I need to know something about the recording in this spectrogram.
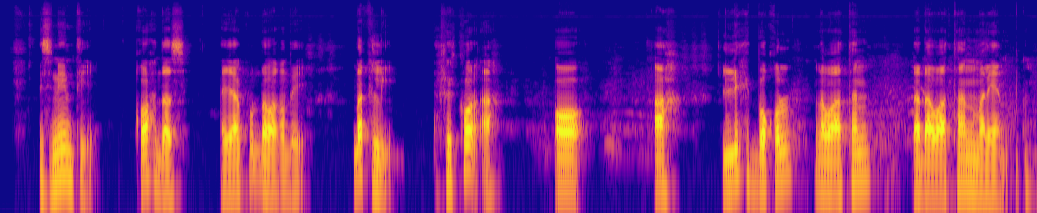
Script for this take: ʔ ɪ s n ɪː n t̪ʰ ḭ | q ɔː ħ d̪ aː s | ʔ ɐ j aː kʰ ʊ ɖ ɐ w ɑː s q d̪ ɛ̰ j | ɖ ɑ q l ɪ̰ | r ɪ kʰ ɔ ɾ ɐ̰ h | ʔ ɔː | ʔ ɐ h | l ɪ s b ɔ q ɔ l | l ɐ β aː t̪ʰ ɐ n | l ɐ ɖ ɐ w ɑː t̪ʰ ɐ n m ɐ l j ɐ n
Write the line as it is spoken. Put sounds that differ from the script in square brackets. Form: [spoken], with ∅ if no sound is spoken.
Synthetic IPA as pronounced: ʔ ɪ s n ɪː n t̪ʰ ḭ | q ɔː ħ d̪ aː s | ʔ ɐ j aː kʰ ʊ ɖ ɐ w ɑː [∅] q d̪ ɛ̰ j | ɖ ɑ q l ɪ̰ | r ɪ kʰ ɔ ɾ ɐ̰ h | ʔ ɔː | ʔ ɐ h | l ɪ [ħ] b ɔ q ɔ l | l ɐ β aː t̪ʰ ɐ n | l ɐ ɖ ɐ w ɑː t̪ʰ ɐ n m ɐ l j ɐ n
